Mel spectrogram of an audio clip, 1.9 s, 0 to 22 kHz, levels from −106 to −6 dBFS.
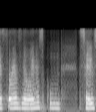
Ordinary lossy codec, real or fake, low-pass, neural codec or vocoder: none; fake; 7.2 kHz; codec, 16 kHz, 0.5 kbps, FreqCodec, smaller model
